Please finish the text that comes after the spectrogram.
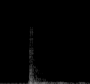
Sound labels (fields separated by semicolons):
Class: cupboard; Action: opening; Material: wooden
